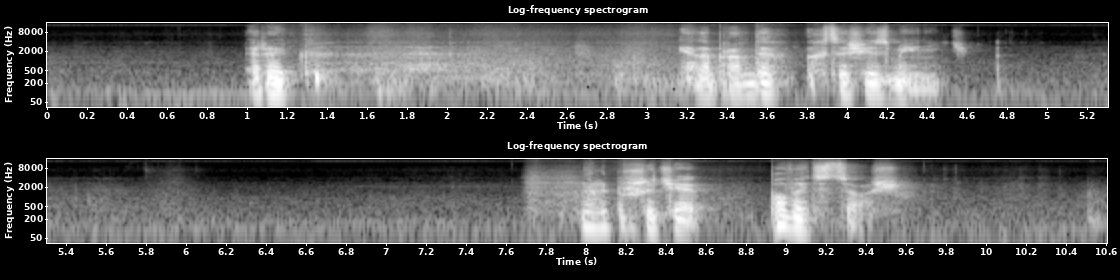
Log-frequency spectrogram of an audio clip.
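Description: A man speaks quietly and hesitantly nearby.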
